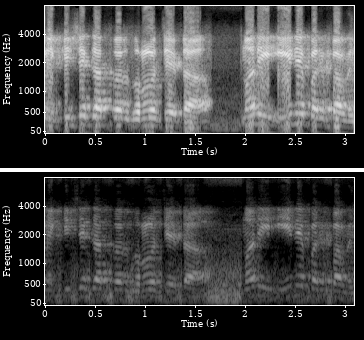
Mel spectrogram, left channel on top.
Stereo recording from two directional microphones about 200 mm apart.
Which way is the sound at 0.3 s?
60° left (ahead or behind).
